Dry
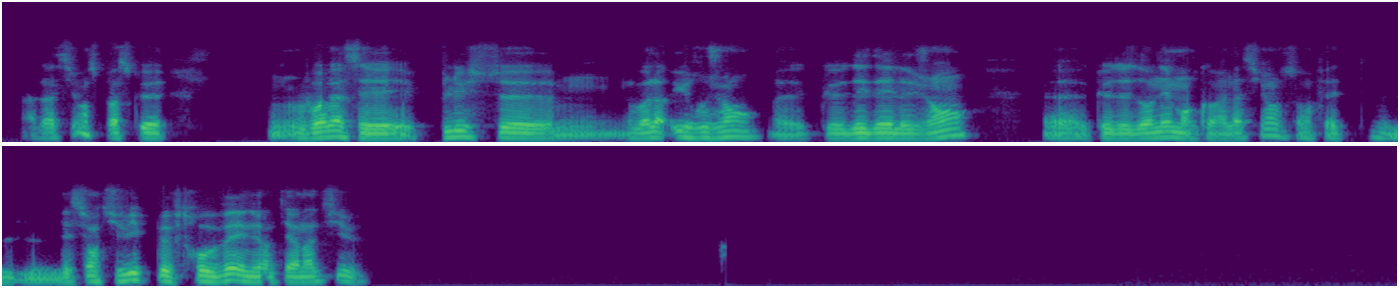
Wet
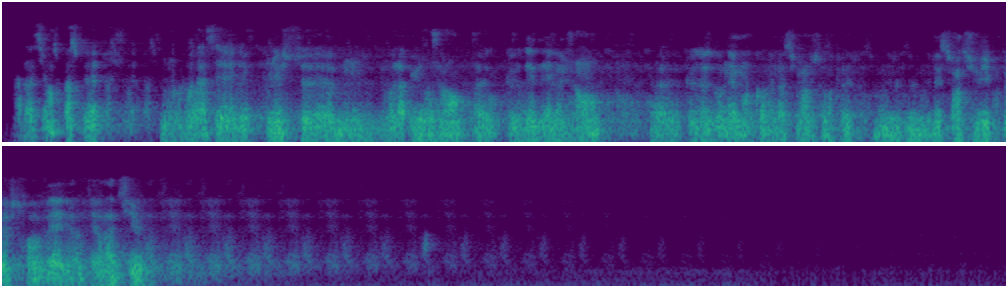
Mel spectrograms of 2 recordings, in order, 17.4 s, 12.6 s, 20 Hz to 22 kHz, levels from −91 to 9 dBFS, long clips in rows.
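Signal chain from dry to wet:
gliding playback speed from 171% → 107%
reversed playback
downward compressor, threshold −28 dBFS, peak gain reduction 14 dB
reversed playback
amplitude modulation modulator 300 Hz, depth 80%
rotating-speaker cabinet horn 6.3 Hz, later 0.7 Hz, at 0:09.90
random phases in short frames
feedback echo with a high-pass in the loop 246 ms, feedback 80%, high-pass 310 Hz, level −17.5 dB
on a send at −7 dB: convolution reverb, pre-delay 3 ms
on the sum: level +7 dB

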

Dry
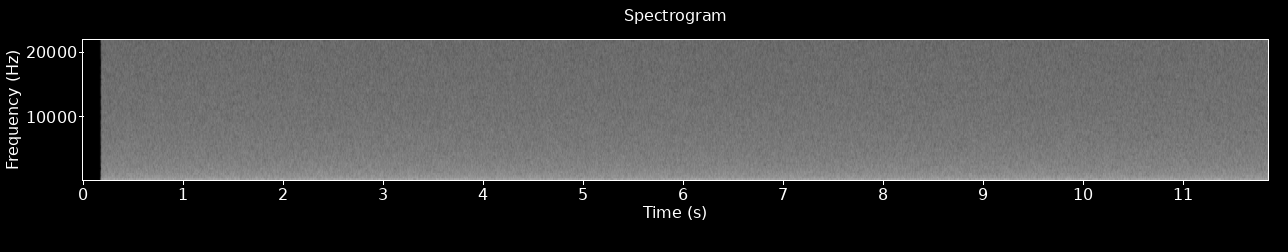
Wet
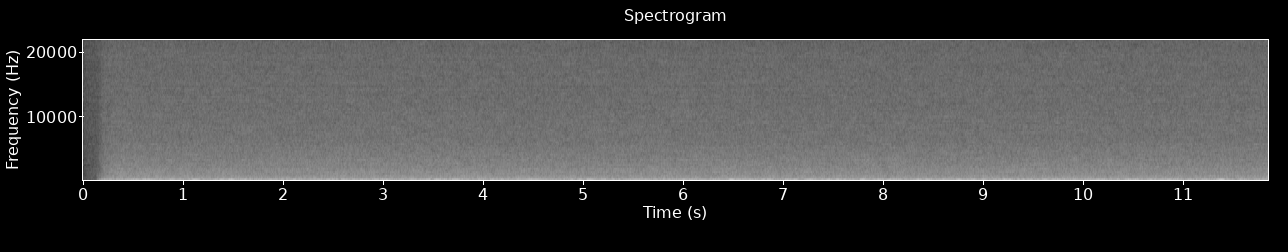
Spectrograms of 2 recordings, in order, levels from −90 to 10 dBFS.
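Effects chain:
pitch-shifted copies added +7 semitones −6 dB, +12 semitones −4 dB
bit-depth reduction 6 bits, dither triangular
rectangular room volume 400 cubic metres, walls mixed, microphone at 2.6 metres
level −9 dB

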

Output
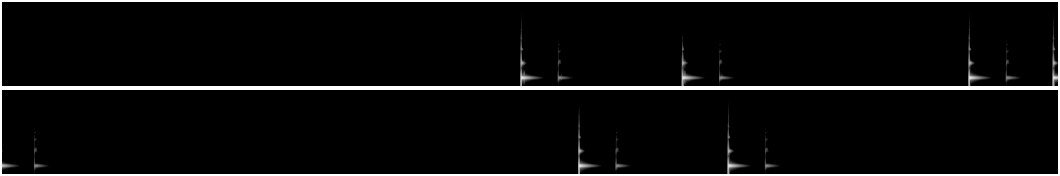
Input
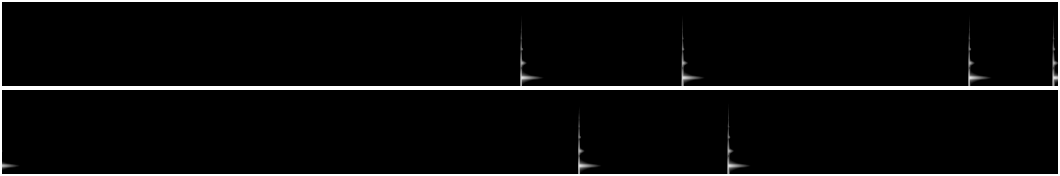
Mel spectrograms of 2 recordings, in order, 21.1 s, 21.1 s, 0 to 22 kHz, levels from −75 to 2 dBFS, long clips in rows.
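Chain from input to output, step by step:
0:05.22–0:06.83: Bessel low-pass filter 1,500 Hz, order 2
far-end echo of a speakerphone 370 ms, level −24 dB
level +1.5 dB

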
